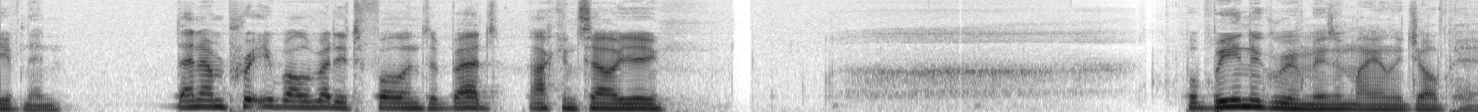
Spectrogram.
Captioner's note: snoring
